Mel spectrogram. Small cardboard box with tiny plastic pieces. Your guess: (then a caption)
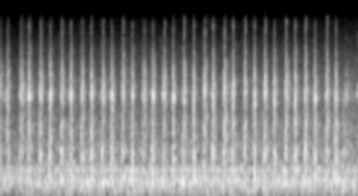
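Loose. A sealed cardboard Miniverse mini blind box, its code printed on the inside, is shaken steadily to check whether it holds the rare Valentines fondue set. It gives a quick, even, maracas-like rattle, about four shakes a second, with bright, dry clicks as the set's tiny plastic fruit slices move around inside. This rattle is the hint that the box contains the rare set.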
